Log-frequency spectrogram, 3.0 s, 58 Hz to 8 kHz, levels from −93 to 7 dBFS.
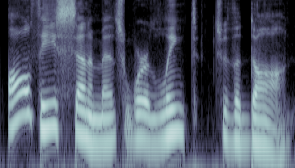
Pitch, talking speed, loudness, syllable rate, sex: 150 Hz, 165 wpm, -18 LUFS, 5.0 syllables/s, male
